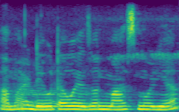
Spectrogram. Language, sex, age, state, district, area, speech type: Assamese, female, 18-30, Assam, Tinsukia, urban, spontaneous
